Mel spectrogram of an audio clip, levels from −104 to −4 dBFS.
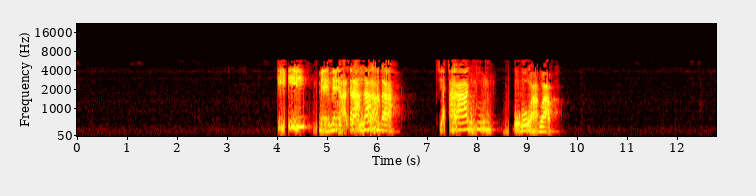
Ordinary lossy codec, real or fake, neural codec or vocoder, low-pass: MP3, 24 kbps; fake; codec, 24 kHz, 6 kbps, HILCodec; 7.2 kHz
